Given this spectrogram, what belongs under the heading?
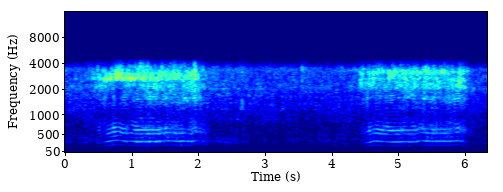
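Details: Loud snoring from a Haitian person (part 2): two long, buzzing, tonal snores on breathing in, about four seconds apart, over background hiss; snoring.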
